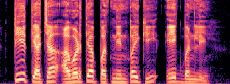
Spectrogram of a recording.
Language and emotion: Marathi, neutral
